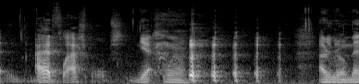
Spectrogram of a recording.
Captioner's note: laughs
